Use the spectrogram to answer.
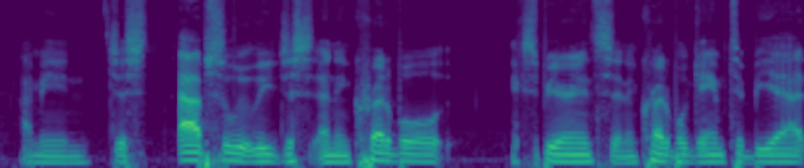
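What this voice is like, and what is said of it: Slightly hoarse voice. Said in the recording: “my voice is uh, a little bit hoarse from that game”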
